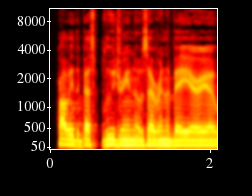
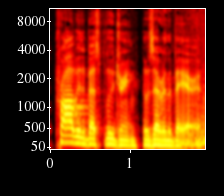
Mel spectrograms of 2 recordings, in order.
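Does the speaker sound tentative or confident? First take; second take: tentative; confident. First: It is said plainly, without special confidence. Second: It is said with a confident voice.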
